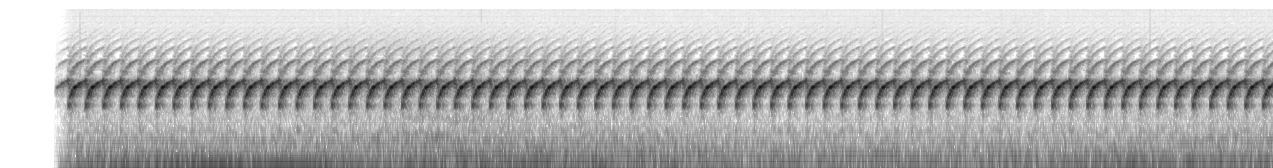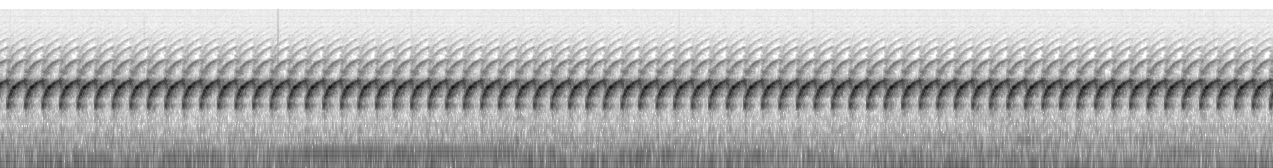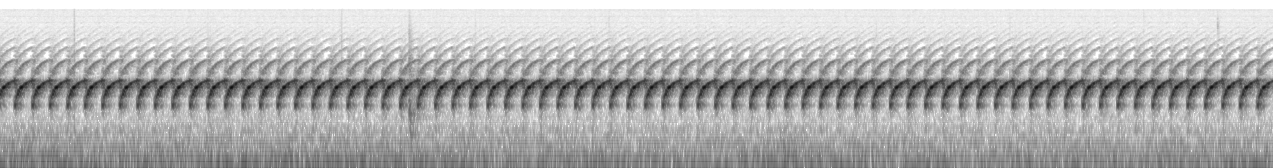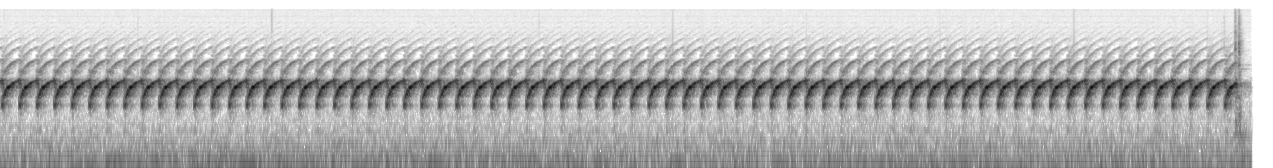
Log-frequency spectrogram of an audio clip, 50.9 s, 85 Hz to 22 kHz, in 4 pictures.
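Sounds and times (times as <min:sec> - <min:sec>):
car alarm fast oscillations: 0:00.6 - 0:50.7.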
